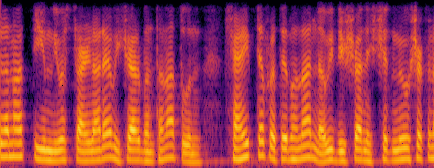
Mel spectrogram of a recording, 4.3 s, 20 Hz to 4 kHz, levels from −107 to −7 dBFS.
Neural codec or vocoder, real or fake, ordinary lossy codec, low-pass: codec, 16 kHz, 1 kbps, FunCodec, trained on LibriTTS, 50 frames a second; fake; Opus, 64 kbps; 3.6 kHz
